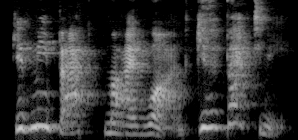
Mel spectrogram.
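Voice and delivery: high, loud, shrill order; furious demand. A narrator's reading. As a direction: demand it back in a rage. Hermione demanding her wand.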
